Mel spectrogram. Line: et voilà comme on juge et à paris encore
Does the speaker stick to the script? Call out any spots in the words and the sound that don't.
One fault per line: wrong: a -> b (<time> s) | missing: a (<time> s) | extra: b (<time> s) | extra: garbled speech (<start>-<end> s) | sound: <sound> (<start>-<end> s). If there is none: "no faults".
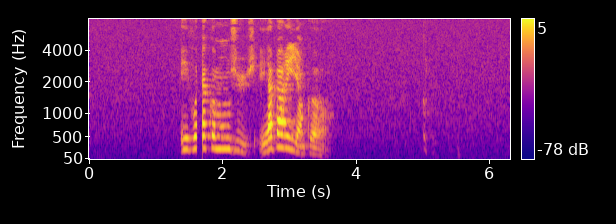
sound: dropout (1.6-1.7 s)
sound: cough (5.0-5.2 s)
